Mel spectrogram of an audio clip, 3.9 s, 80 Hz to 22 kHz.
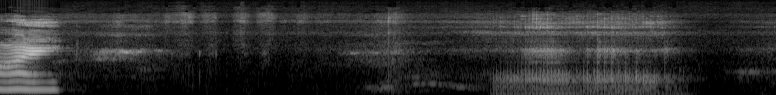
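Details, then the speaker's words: Snoring in a sleeping man near 1 a.m., likened to a freight train: a short burst of voice, then quiet, then one low, buzzing snore lasting about a second. "and i should be sleeping but i can't because i'm listening to this freight train coming through my ear in five minutes and he ain't even bunching who the hell makes that much noise and stay asleep"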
